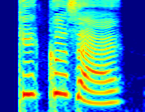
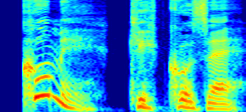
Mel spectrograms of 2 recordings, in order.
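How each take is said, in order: First: Put-on high, loud child's question; curious little prince. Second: Slow echo in a grown man's own register; taken-aback pilot. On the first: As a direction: ask it in a piping child's voice. Little prince asks about the plane. (vocina acuta e curiosa) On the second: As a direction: repeat the question slowly, as if baffled. Pilot echoes the prince's question. (domanda ripetuta lentamente, con stupore) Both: A narrator's reading.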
